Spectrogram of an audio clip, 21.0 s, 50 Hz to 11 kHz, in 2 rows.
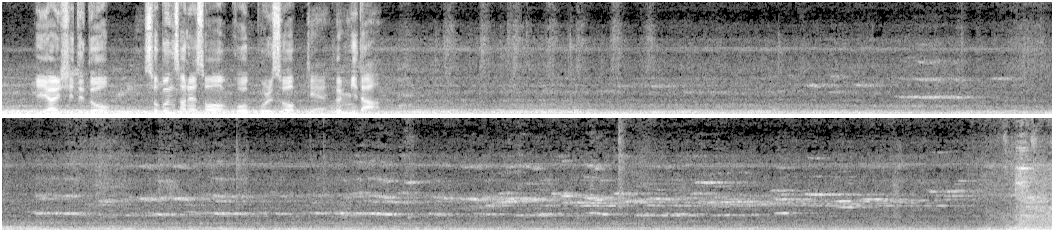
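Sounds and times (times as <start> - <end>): electric train rumbling: 0.0 - 21.0
high wavering wheel squeal: 6.0 - 21.0.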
